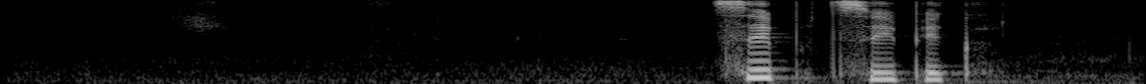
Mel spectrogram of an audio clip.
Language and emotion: Russian, neutral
